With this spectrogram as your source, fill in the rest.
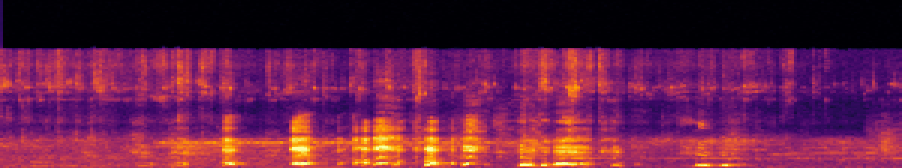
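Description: A young girl laughs nearby.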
